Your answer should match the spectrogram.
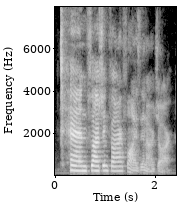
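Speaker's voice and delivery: ordinary talk, nothing marked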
